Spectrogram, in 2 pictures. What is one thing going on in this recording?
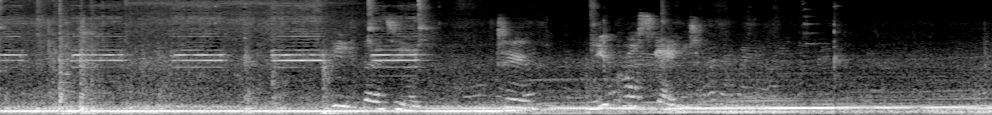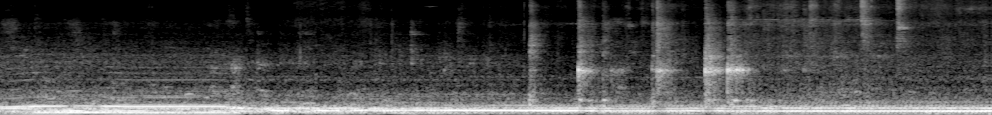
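A bus engine hums steadily inside the cabin.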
